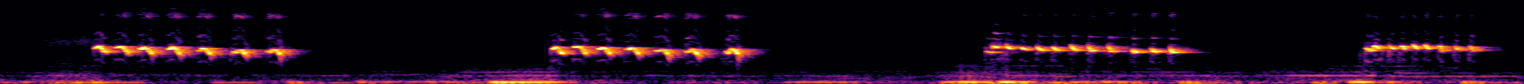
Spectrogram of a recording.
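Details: Calling sooty-headed bulbul, aimed at attracting a rival: four separate bursts of quick, bright, stuttering notes, the later ones steadier and more whistled, with a soft low rumble between them.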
